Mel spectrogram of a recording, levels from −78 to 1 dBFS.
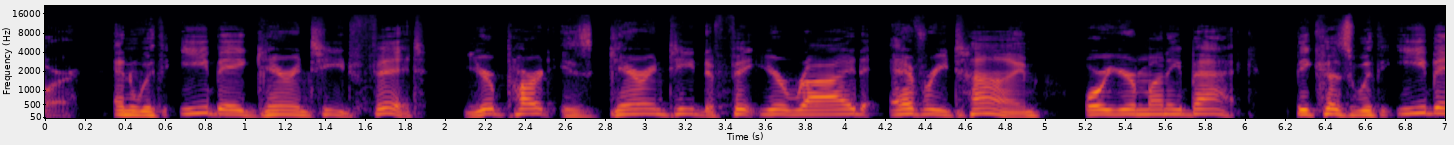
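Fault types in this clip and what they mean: No fault types are present in this clip.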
